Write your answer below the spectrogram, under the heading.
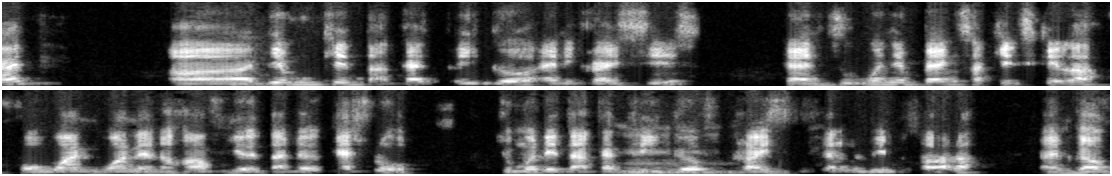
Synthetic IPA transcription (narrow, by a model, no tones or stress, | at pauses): an | ʔədiəmũŋkɪnt̪aʔakant̪ɾiɡəɛnikɾajsis | ɡant͡ʃumãɲabɛ̃ŋksakɪt̪̚sə̥kɪt̪̚lahfɔwãnwãnɛ̃nəɦafjət̪aʔdəkɛsɾo | t͡ʃumãdiət̪aʔakant̪əɾiɡəkɾajsisjãŋləbɪhbəsalah | ʔɛ̃nɡa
